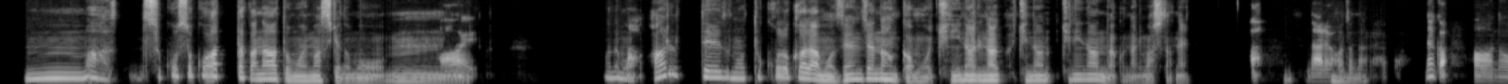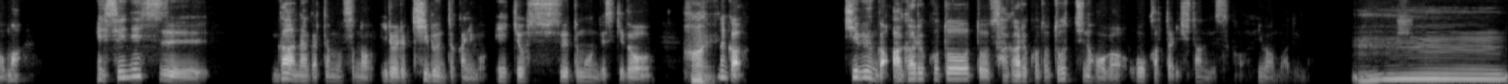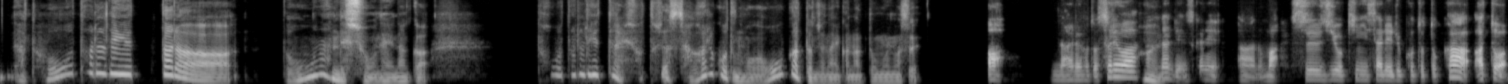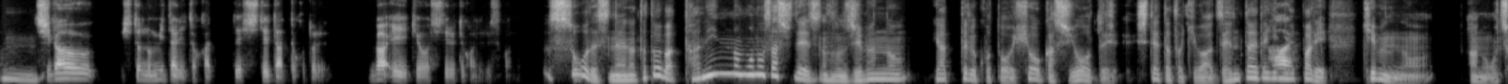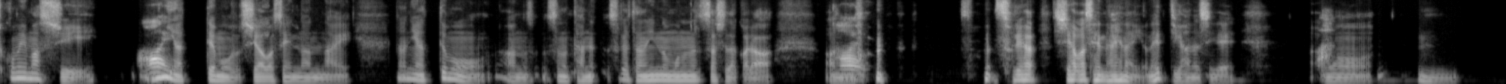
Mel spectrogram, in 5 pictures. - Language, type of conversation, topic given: Japanese, podcast, SNSと気分の関係をどう捉えていますか？
- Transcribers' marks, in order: chuckle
